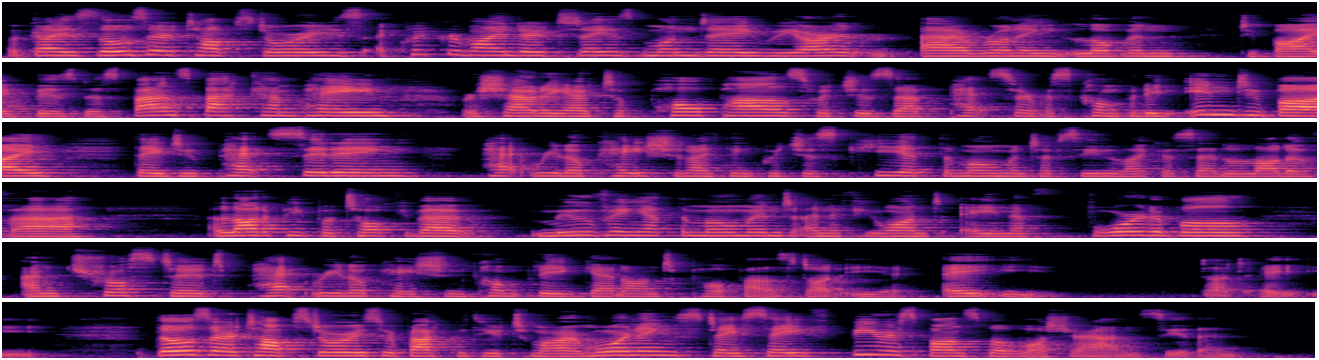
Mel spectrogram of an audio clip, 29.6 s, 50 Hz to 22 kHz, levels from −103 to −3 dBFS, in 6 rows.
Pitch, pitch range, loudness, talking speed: 210 Hz, 195-230 Hz, -34 LUFS, 210 wpm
